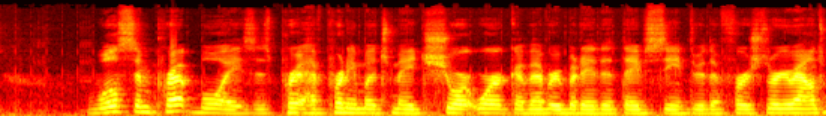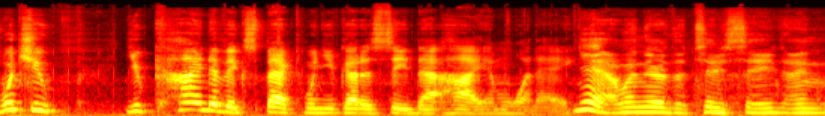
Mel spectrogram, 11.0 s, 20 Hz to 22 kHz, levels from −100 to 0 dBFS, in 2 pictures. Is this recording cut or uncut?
uncut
